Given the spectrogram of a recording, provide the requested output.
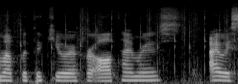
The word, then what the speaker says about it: Alzheimer's: how i would say alzheimer's okay it's spelled with a z but i've never heard anyone pronounce the z okay it's all shimmers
